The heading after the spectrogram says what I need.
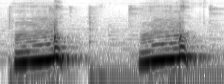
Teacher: приголосний звук ми його не можемо проспівати так як голосні і при вимові звука м нам заважають губи і вимовляємо ми його коротко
